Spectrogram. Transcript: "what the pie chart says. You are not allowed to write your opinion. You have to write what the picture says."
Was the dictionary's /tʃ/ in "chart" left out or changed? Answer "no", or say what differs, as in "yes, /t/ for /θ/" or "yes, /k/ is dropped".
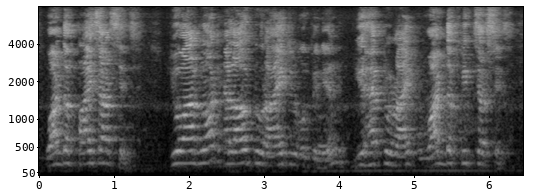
yes, /s/ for /tʃ/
